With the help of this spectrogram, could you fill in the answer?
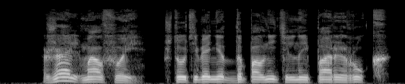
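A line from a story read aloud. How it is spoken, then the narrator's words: Plain. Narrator (Russian): сказал Гарри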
